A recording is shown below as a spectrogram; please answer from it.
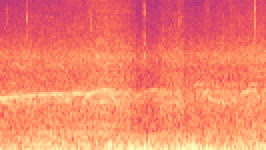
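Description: Wind buffeting the microphone, a loud uneven low rumble, with a faint high tone in the background that rises slowly and wavers.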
